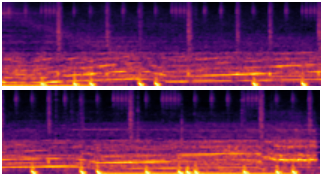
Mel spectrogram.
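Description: A Nissan Skyline driven in the Forza video game revs hard through repeated gear shifts, its engine note rising and dropping, with sharp tire squeals and skids cutting in, loud and close.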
